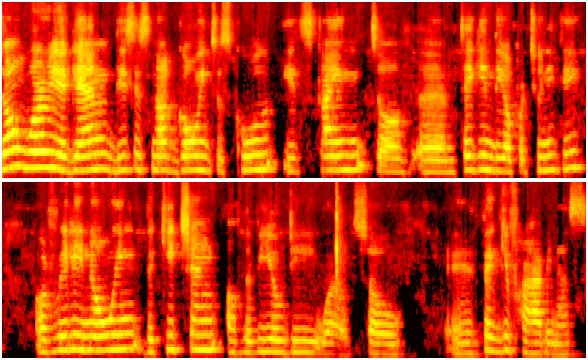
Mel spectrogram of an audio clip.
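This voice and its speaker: With a Spanish accent, a woman talks fairly slowly at a high pitch. Her tone is dark and mellow, with ordinary pitch variation. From Argentina. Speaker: VOD industry expert. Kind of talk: online workshop presentation.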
